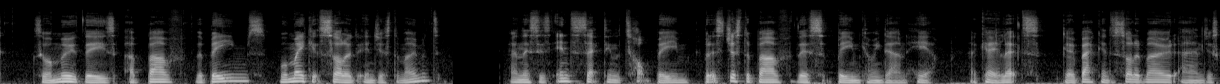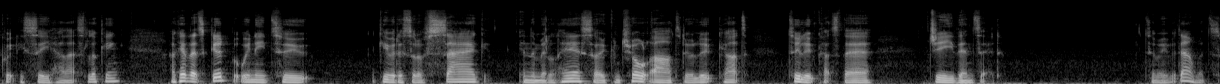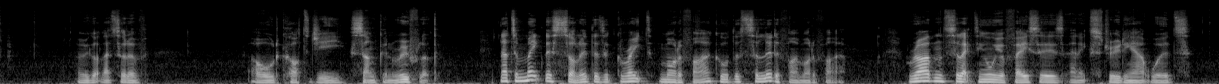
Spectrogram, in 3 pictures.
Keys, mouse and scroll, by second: 0.4 click, 0.7 g, 2.4 click, 2.7 g, 3.8 click, 4.2 g, 11.2 click, 11.6-14.6 middle drag, 18.5 ctrl+r, 21.3 g, 24.6-27.7 middle drag, 34.1 a, 35.3 e.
